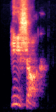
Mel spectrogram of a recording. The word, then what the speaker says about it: Taoiseach: Taoiseach.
